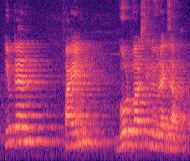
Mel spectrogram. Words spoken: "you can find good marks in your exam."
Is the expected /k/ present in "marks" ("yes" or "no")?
no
